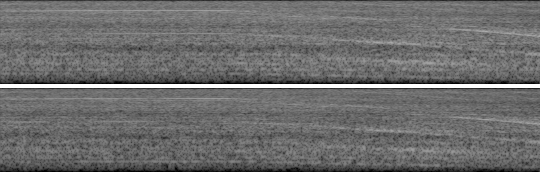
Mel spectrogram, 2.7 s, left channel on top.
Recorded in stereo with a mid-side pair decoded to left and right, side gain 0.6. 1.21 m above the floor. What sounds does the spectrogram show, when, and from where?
0.0 s an engine running: 15° left, 1.3 m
